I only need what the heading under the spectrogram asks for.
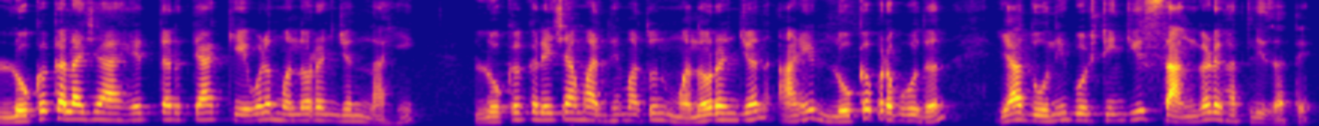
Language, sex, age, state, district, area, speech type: Marathi, male, 30-45, Maharashtra, Kolhapur, urban, spontaneous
